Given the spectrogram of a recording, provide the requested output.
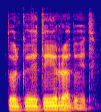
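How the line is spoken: Through clenched teeth. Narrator (Russian): процедил Игорь

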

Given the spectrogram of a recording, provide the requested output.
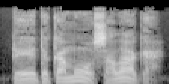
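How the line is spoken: Gloomy question. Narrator (Russian): мрачно спросил турманец

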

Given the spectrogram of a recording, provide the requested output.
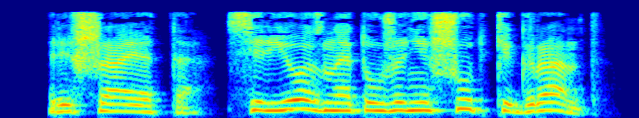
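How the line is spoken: Angry. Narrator (Russian): зло говорил он ему

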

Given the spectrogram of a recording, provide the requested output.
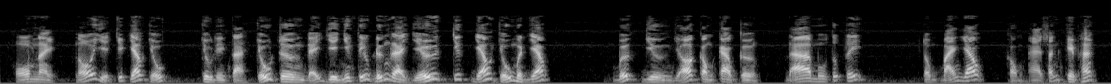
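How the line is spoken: Stubborn reckless loud shout. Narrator (Vietnamese): Y nổi tính gàn, chẳng còn biết phải trái gì nữa, quát to

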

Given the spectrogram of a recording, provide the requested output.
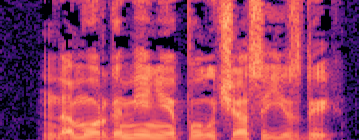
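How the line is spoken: General's irritated reply. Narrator (Russian): раздраженно ответил генерал

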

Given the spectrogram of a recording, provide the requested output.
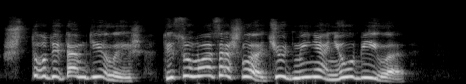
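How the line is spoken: Shouting from below. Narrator (Russian): снизу закричал

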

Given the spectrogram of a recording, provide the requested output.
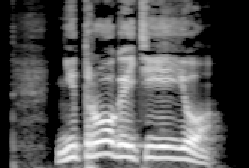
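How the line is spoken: Shout again. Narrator (Russian): снова крикнул Мартин

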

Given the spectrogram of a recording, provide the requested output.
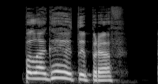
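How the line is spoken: Laughing. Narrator (Russian): рассмеялась Люси

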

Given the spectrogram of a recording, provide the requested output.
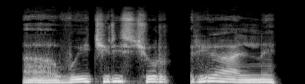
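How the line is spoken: Hoarse. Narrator (Russian): прохрипел наконец я

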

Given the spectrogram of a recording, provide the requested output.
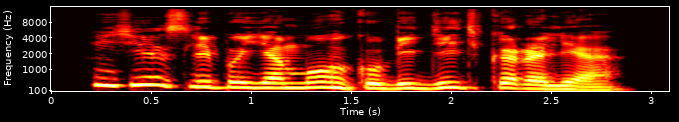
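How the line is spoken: Sorrowful squeak. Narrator (Russian): пропищал Джимпер горестно с мрачным выражением лица

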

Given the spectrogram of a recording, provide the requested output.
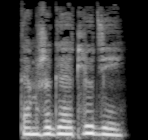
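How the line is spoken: Prisoner's quiet addition. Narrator (Russian): тихо добавила та же заключенная

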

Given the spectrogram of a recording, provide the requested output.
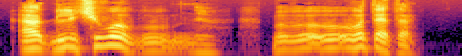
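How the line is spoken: Hurried interruption. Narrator (Russian): торопливо перебил мокрец

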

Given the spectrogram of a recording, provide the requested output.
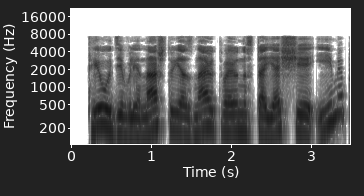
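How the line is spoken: Creaky rasp. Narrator (Russian): проскрипело существо

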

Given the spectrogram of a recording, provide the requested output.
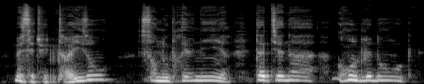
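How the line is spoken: Exclaiming. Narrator (French): s'écria Souratine

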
